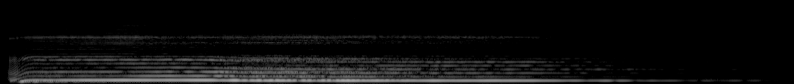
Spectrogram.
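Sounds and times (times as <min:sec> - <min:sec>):
backing vocals: 0:00.0 - 0:06.0.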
